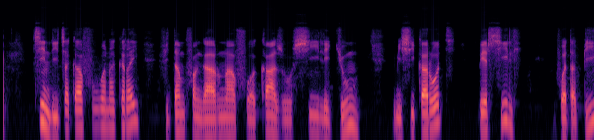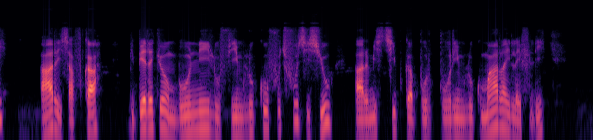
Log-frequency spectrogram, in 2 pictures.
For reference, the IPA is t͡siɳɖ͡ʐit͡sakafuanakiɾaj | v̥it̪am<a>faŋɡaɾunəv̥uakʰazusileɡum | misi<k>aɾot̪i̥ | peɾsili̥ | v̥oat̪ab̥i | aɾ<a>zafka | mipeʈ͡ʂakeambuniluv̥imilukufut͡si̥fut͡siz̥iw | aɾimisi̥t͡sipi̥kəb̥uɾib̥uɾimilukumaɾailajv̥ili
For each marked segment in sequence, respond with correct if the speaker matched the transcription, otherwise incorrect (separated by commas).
incorrect, correct, incorrect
